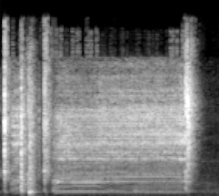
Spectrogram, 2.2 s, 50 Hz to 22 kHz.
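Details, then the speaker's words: Polaroid SX-70 converted with replacement FK-130SH-16140 motor, which runs slightly slower and quieter: a couple of clicks, then steady high motor whine for about 1.5 seconds as film ejects cleanly; normal film ejection. "the other thing is that running slightly slower does make the camera"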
